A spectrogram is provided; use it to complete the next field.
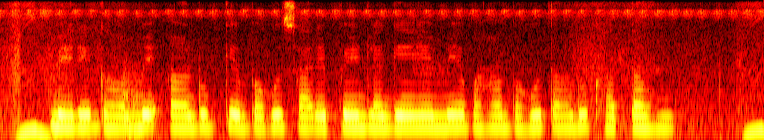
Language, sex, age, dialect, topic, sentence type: Hindi, female, 18-24, Awadhi Bundeli, agriculture, statement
